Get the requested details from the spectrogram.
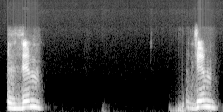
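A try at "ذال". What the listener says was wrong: नहीं जिम नहीं है। हाँ ये जिम नहीं है।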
